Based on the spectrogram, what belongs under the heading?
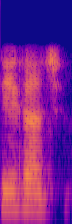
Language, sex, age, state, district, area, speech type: Kashmiri, male, 30-45, Jammu and Kashmir, Baramulla, rural, conversation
